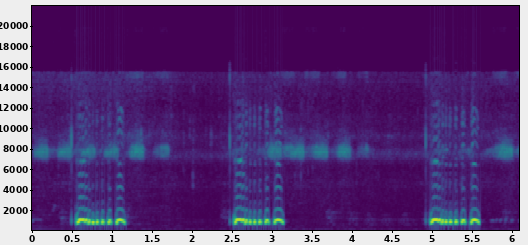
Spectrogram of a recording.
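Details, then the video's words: Lure call of a zebra dove, played to coax mute local doves into replying and singing: three bursts of rapid, bubbling low coos, each about half a second long, spaced roughly every two seconds, with a thin high insect-like whine behind. "SUARA PIKAT PERKUTUT GACOR"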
